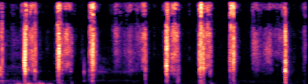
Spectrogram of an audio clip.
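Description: A deck of tarot cards is shuffled in crisp, repeated riffling bursts, close and fairly loud, with short pauses between them and no talking over it.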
